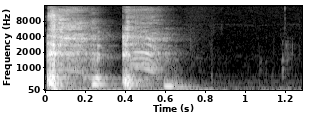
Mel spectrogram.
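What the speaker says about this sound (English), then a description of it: "Coughing." Two quick, close coughs in succession, the second slightly softer, followed by quiet.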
